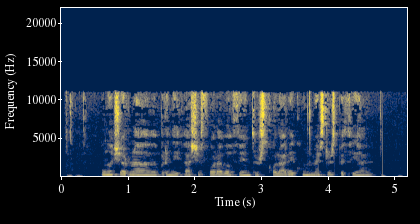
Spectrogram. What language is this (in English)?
Galician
